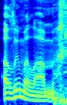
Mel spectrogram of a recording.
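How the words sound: It has four syllables, American style. This is how Americans say it. "to say how they say it in America"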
